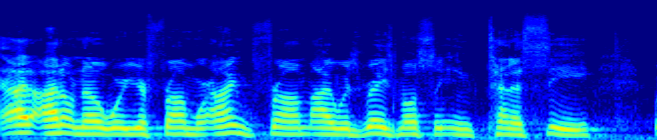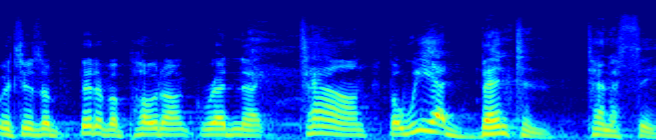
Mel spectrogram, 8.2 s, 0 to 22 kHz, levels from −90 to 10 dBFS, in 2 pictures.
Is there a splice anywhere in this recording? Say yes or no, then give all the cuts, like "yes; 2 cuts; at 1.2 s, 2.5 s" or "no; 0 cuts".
yes; 2 cuts; at 3.0 s, 6.5 s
